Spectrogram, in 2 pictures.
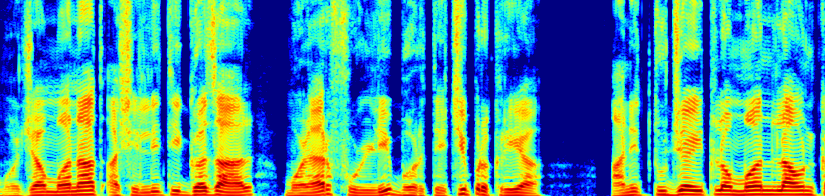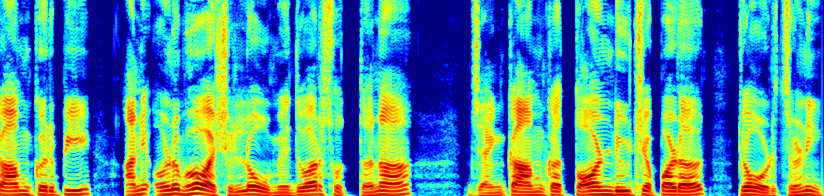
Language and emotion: Goan Konkani, fearful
